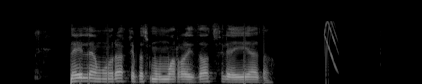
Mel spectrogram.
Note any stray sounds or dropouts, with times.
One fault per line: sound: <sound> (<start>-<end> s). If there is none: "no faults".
sound: chirp (3.2-3.4 s)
